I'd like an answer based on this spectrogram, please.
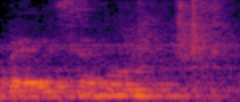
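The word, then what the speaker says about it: Belcebú: Bel por eso en el Nuevo Testamento se pronuncia como belsebu bal cebu sebu significa moscas y entonces hace alusión a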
